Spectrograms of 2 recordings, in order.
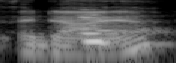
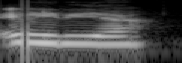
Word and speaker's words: Adia: If I'm mispronouncing your name, please tell me, but I think it's Adaya. It's Adia.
